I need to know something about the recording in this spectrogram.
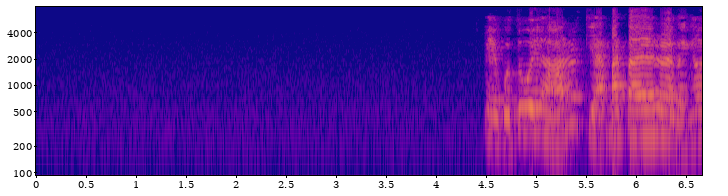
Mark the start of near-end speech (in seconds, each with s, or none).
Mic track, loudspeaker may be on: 4.5 s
